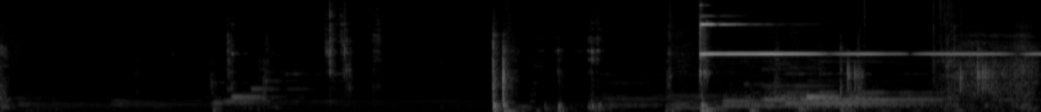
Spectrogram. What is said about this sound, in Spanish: Cruzó la puerta e incluso antes de terminar de sonar la campanilla que indicaba que alguien había entrado, se apresuró a exclamar para quien fuera aquel que tuviera que oírlo.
